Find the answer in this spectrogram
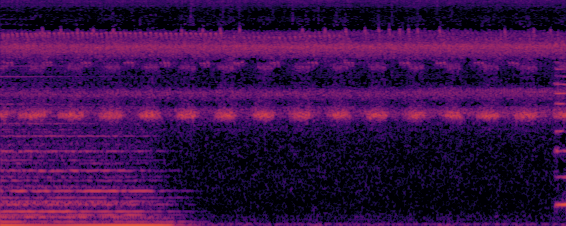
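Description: A cricket chirping steadily, about two even chirps a second, faint under soft music that fades out about a third of the way in.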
